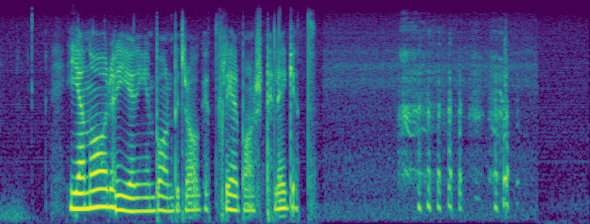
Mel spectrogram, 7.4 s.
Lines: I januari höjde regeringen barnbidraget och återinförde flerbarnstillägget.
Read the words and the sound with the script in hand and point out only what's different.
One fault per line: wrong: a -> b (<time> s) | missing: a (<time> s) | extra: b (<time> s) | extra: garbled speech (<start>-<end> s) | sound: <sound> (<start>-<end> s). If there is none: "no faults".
missing: höjde (1.4 s)
missing: och återinförde (2.8 s)
sound: laugh (5.0-6.5 s)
